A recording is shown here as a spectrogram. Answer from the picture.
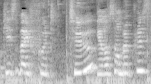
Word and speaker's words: Kis-My-Ft2: et leur nom donc qui normalement se prononcer kiss my food at the kiss my food tout il ressemble plus à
